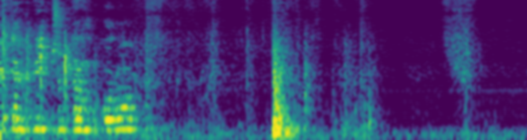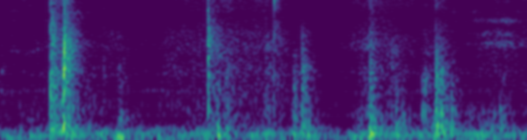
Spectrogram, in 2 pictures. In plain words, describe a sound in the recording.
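A paper gift bag rustles as a man handles it.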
